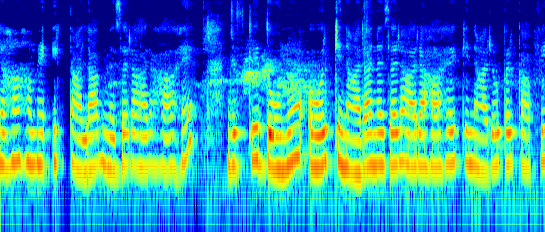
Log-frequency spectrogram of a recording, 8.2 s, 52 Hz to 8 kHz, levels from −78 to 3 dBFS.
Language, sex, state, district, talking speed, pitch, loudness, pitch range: Hindi, female, Chhattisgarh, Balrampur, 140 wpm, 225 Hz, -21 LUFS, 215-230 Hz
